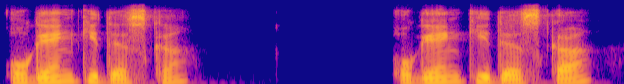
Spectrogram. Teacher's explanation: So ka will have a rising intonation since this is a question.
